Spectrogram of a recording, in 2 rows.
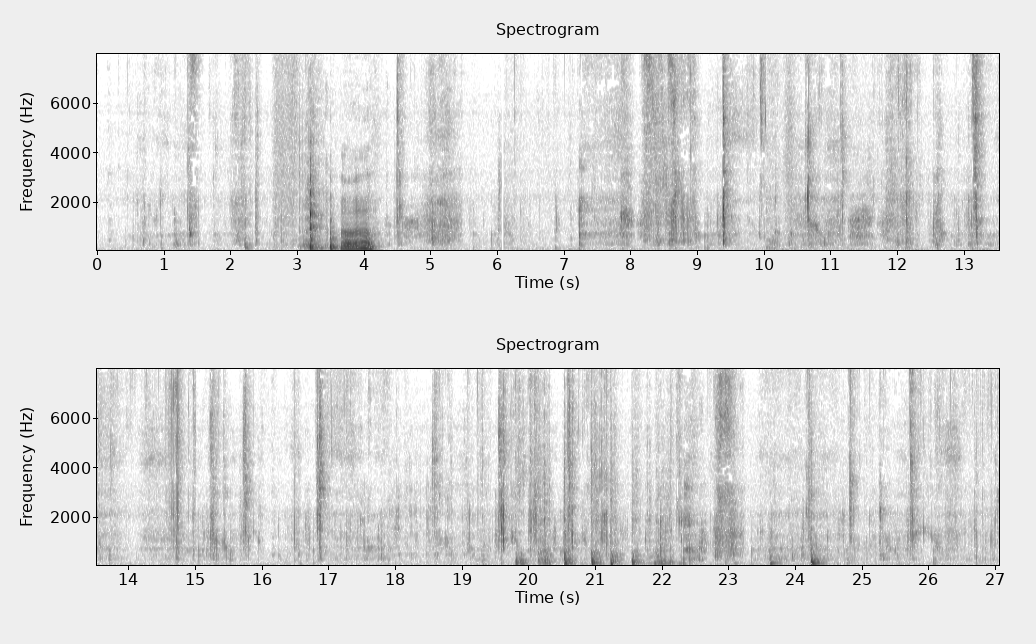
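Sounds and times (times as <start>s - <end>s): person chewing with wet clicks: 0.1s - 2.5s, 4.3s - 7.2s, 8.4s - 21.2s, 23.8s - 27.0s.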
